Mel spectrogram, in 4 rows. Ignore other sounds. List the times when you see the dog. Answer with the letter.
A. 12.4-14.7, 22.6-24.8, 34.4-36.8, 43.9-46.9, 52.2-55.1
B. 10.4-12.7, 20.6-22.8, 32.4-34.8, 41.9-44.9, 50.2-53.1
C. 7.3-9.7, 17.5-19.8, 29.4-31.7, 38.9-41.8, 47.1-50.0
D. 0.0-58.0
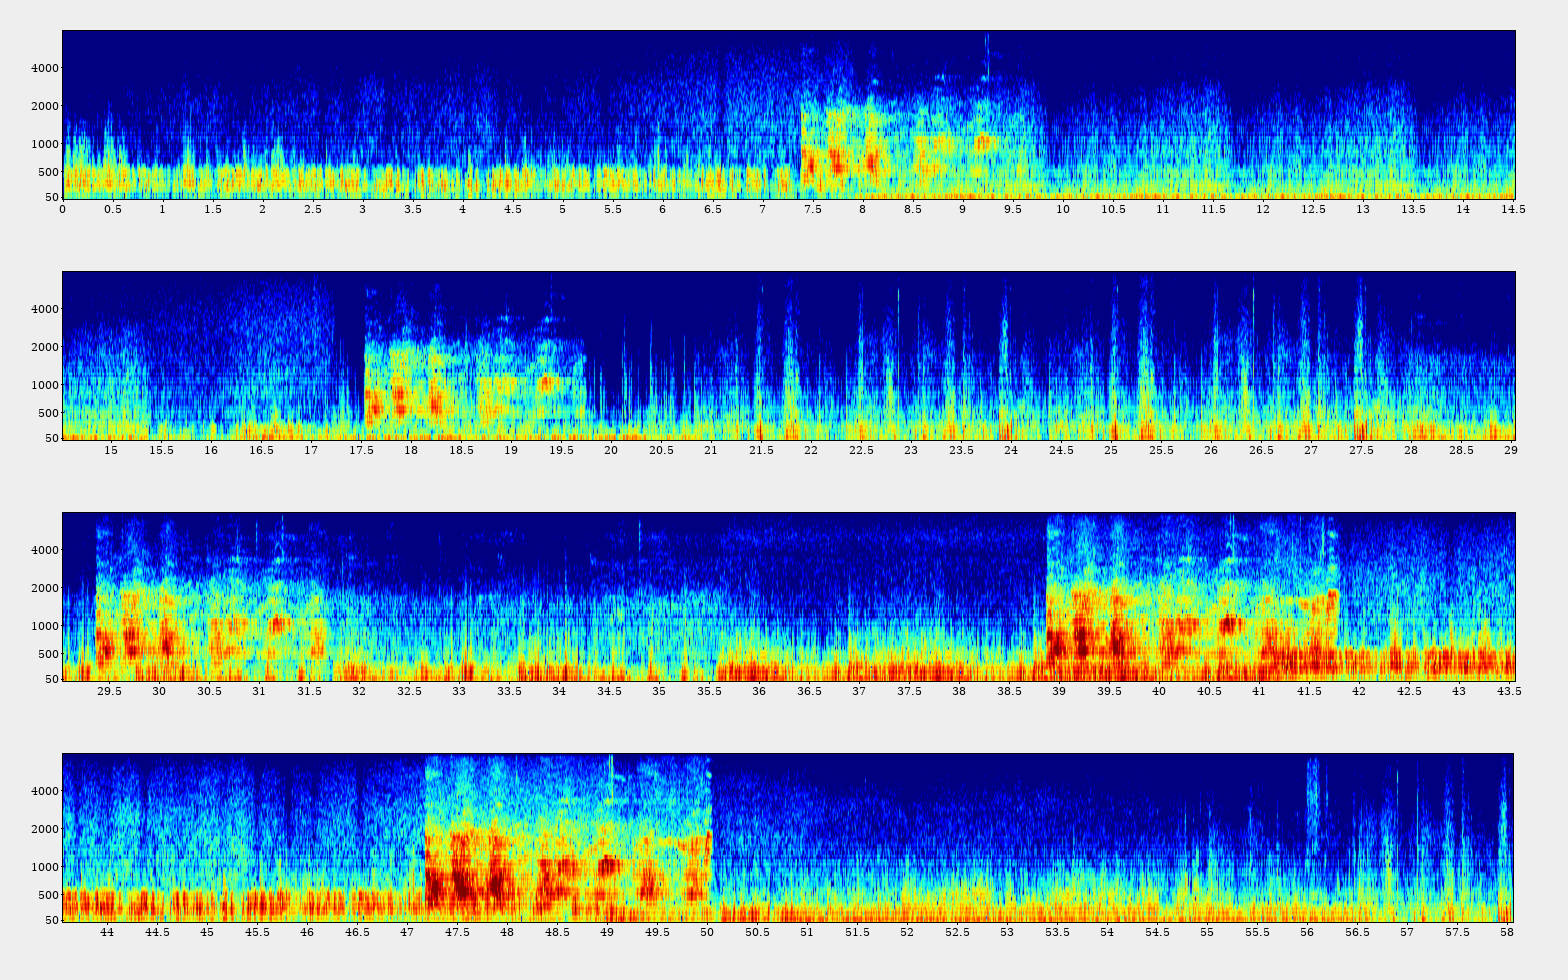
C.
